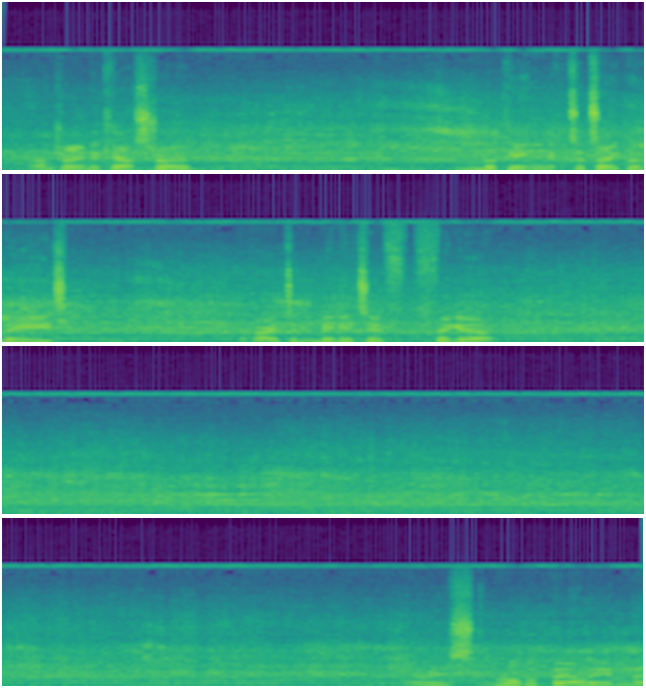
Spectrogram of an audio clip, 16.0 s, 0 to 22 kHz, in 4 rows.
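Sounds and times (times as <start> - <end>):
kart engines buzzing: 0.0 - 16.0.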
